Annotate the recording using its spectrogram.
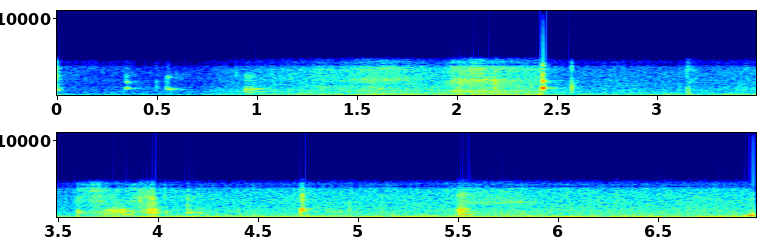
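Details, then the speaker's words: Repeated brief, sharp little hiccup catches from a baby boy, with soft babbling and room noise between them; infant hiccups. "what you had the hiccups you have the hiccups your pants are a little big got the hiccups"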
